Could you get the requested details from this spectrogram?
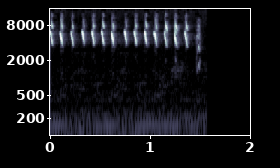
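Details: Velvet-fronted nuthatch trill: about fifteen sharp high chips in a steady run lasting a second and a half, the last note lower, then silence.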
